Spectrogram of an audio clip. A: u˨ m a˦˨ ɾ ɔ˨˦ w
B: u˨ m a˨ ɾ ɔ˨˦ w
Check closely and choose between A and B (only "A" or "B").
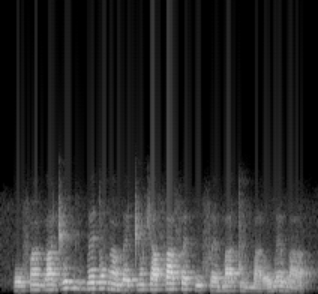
B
